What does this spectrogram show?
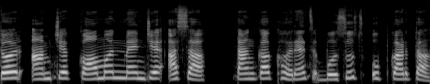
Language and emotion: Goan Konkani, neutral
